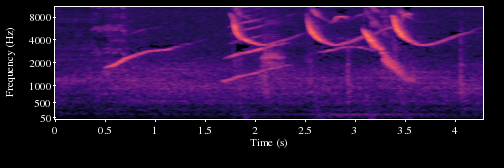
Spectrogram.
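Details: Wild Thekla's lark in open habitat gives thin whistled notes: a slow rising slur, then several sharp notes falling and swooping in pitch, spaced about one second apart, against a quiet background.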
